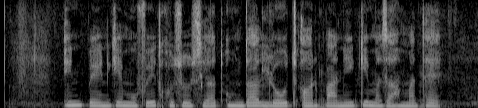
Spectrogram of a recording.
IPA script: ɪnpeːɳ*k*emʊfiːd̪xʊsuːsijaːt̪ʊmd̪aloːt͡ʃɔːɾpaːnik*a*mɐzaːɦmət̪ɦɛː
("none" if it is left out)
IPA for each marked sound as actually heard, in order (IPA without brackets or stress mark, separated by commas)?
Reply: k, i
